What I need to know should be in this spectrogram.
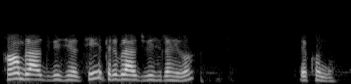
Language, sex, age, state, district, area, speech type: Odia, female, 30-45, Odisha, Nayagarh, rural, conversation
